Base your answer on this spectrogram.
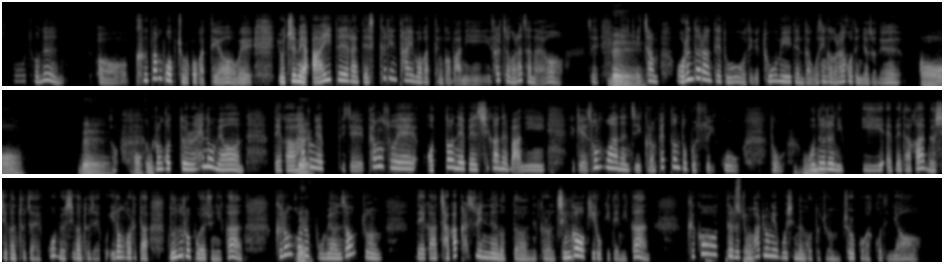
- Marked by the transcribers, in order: other background noise
- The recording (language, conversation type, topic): Korean, advice, 스마트폰과 미디어 사용을 조절하지 못해 시간을 낭비했던 상황을 설명해 주실 수 있나요?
